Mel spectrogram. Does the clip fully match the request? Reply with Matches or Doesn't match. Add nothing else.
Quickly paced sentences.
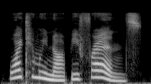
Matches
